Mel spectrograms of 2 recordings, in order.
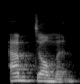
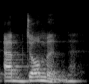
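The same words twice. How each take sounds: First: The stress falls on the expected syllable. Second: The stress falls on an unexpected syllable. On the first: The speaker calls it right. "correct word stress" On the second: The speaker calls it wrong. "What about if I said abdomen"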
